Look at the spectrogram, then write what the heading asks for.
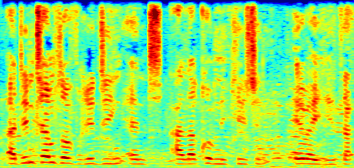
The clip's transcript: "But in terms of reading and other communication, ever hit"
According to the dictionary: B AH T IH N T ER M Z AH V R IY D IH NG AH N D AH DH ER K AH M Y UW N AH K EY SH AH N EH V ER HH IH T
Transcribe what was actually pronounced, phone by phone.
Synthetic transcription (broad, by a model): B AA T IH N T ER M S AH F R IY D IH NG AH N D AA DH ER K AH M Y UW N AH K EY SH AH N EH B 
